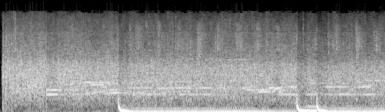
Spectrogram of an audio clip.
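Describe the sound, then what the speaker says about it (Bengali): Loud, steady applause plays as a sound effect, dense clapping throughout with faint tonal swooshes underneath and no voices. "গাই সাদিকুল ভাইয়ের সন্তানদের জন্য একটা হাততালি হয়ে যায়"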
